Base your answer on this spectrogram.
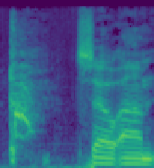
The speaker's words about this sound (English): So I'm still a little sick, so I'm going to probably cough from time to time during this episode. I'll try to do it off mic.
